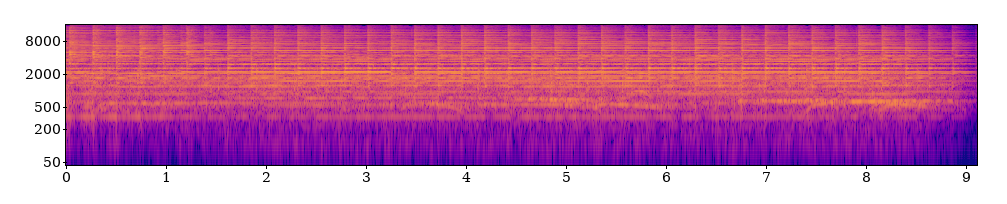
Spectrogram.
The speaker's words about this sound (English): There's the bell, which means I'm sending it to OT with John Ford.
